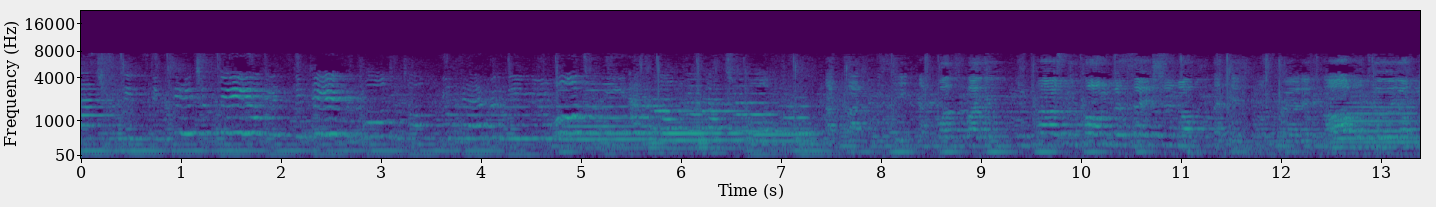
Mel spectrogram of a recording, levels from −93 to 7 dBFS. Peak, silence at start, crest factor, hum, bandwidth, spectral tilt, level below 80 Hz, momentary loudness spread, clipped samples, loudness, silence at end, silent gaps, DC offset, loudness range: -26 dBFS; 0 s; 18 dB; none; 7.6 kHz; -1.5 dB/octave; -68 dBFS; 10 LU; under 0.1%; -43 LUFS; 0 s; none; under 0.1%; 3 LU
